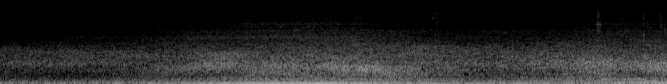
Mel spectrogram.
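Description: Car traffic: a rushing mix of engine and tyre noise that swells and fades twice, over a steady low rumble.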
